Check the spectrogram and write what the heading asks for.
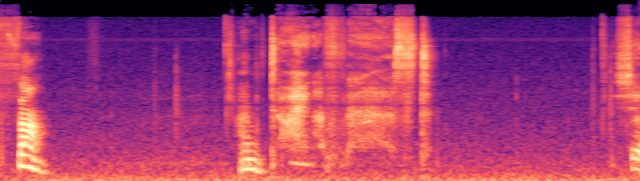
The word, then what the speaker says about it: faim: Faim, it's pronounced faim.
